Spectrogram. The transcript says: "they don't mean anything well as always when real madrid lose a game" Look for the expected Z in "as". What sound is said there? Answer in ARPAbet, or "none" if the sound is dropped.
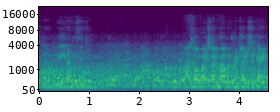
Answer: S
